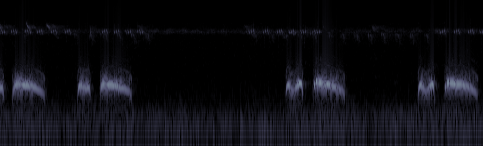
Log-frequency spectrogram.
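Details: Spotted dove used as a decoy, cooing in the 'thổ dế' voice with 'dập' notes: soft low coos in groups of a short note then longer ones, repeated every two to three seconds, over a faint steady high hiss.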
